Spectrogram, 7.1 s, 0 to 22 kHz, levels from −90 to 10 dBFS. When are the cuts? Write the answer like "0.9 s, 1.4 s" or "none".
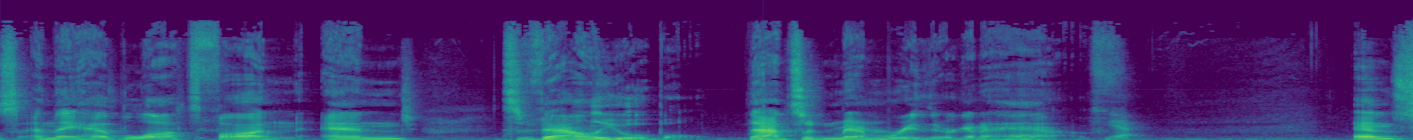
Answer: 1.0 s, 2.5 s, 4.1 s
